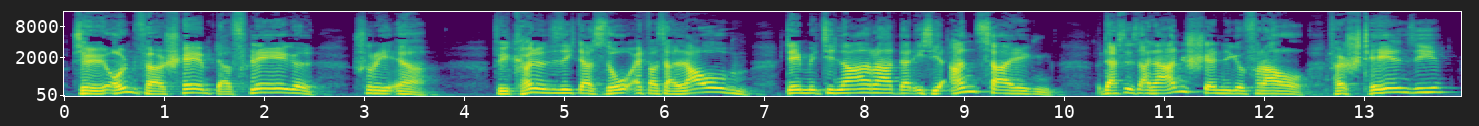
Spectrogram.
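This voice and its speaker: A man voicing an indignant police sergeant who shouts and blusters at a prisoner. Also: medium pitch, animated, very slow. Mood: outraged.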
